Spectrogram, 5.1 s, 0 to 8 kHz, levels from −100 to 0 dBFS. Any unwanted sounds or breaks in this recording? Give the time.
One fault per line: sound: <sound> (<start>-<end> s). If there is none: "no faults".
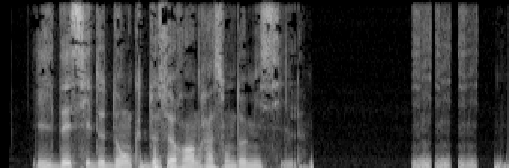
sound: laugh (4.1-4.8 s)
